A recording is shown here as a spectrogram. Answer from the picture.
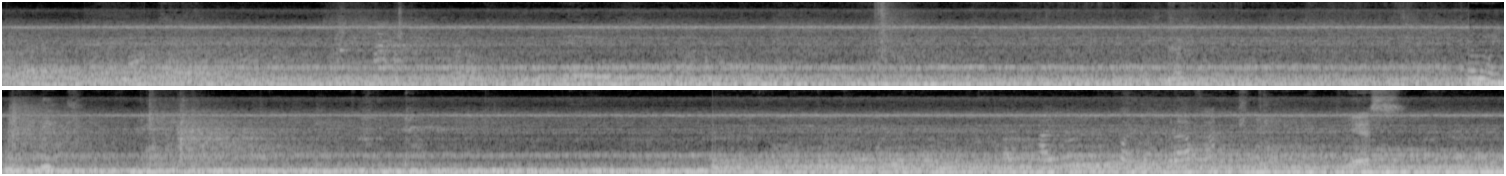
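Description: A drum coffee roaster running with a steady mechanical rumble and hum and a thin, constant high whine. It grows louder about halfway through.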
